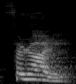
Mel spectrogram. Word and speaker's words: Ferrari: en gözdelerinden biri kendisi biz de her ne kadar yazıldığı gibi okunsa da aslında gerçek o uzun Ferrari olmalı Bizim Neyimize Hyundai bir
